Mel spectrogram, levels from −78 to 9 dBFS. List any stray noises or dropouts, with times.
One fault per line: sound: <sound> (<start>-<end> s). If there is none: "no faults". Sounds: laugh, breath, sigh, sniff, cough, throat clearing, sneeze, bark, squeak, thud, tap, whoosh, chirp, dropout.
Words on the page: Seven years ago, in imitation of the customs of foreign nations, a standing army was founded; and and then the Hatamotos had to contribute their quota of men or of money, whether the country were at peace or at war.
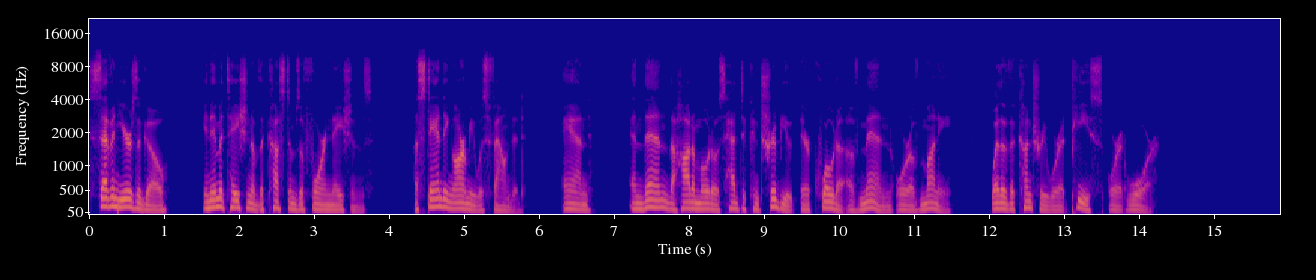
no faults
